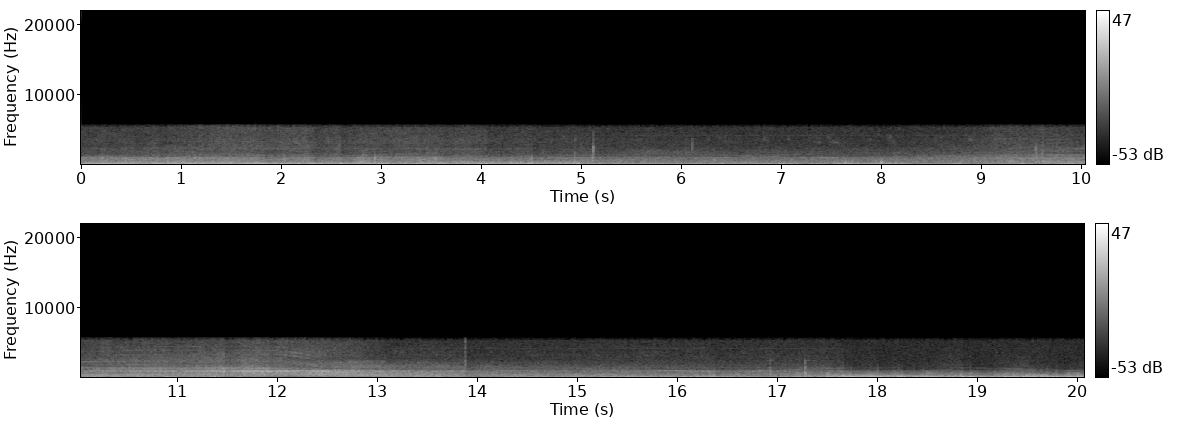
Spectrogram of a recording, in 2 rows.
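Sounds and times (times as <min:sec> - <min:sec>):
vehicle passing by: 0:00.0 - 0:17.2
steady tone: 0:08.2 - 0:16.6.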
